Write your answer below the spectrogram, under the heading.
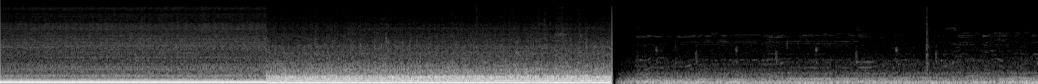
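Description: Steady loud drone of a high-wing turboprop airliner heard inside the cabin, a strong low hum whose pitch drops slightly about two and a half seconds in. About six seconds in it cuts off abruptly to much quieter road noise inside a moving car.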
